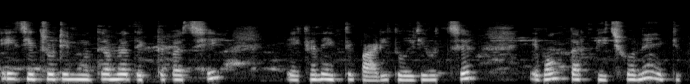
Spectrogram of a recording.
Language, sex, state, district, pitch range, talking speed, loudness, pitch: Bengali, female, West Bengal, Dakshin Dinajpur, 215-245 Hz, 140 wpm, -15 LUFS, 230 Hz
